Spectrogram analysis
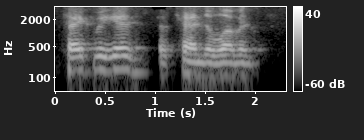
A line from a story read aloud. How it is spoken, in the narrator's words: sighed the snake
